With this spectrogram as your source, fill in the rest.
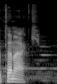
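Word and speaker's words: Tanakh: tiraram os deutero canônicos da tanak ou melhor tan né ou Kai é mudo então eles tiraram os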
